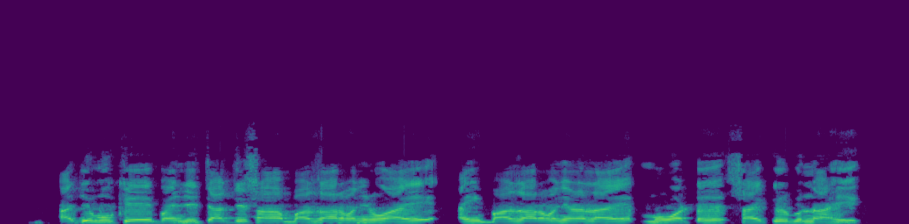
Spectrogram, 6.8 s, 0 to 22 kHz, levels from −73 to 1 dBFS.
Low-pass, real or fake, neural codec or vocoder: 9.9 kHz; real; none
